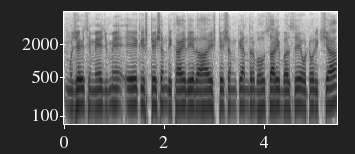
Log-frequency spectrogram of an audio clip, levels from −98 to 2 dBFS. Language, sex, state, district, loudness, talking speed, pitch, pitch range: Hindi, male, Uttar Pradesh, Muzaffarnagar, -16 LUFS, 195 wpm, 150 Hz, 150-155 Hz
